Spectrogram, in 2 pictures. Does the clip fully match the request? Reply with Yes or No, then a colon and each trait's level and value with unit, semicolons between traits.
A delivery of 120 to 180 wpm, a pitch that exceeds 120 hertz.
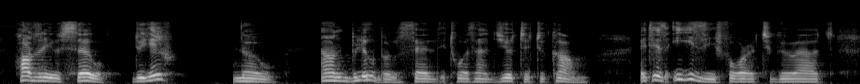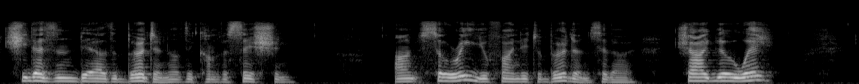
Yes: average, 160 wpm; medium, 140 Hz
